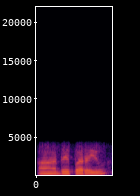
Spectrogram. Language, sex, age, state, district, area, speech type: Malayalam, female, 18-30, Kerala, Malappuram, rural, conversation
